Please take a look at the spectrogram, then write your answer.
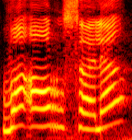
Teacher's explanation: یہاں پر را سے پہلے زبر ہونے کی وجہ سے اس را کو ہم نے موٹا پڑھا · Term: را کو موٹا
